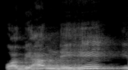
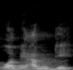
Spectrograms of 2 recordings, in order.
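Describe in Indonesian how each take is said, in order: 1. Kata terakhir tetap diucapkan dengan suku kata akhirnya lengkap. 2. Kata terakhir dipotong pendek dengan berhenti. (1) "itu barisan utuh" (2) "kalau nak diwakafkan berhenti di situ"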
